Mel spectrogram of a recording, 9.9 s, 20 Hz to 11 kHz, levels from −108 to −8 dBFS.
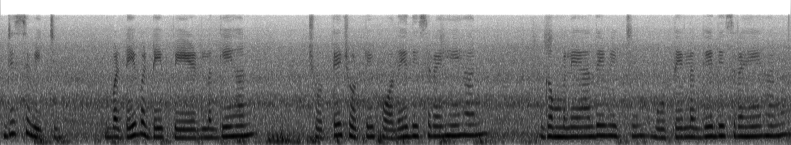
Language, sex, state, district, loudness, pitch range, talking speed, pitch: Punjabi, female, Punjab, Kapurthala, -16 LUFS, 205-235 Hz, 125 wpm, 220 Hz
